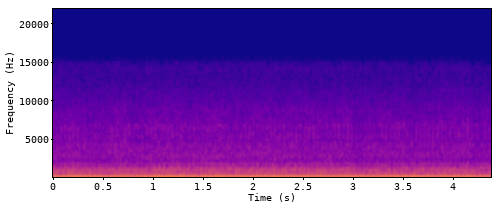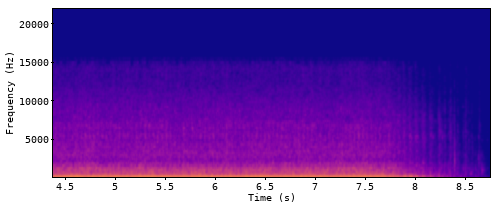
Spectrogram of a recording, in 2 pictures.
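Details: Toro Recycler 22-inch push mower, 190cc Briggs & Stratton, after carburetor cleaning with foam cleaner and a new air filter: smooth, steady drone with an even tone for about eight seconds, then a clean shutdown; engine running healthy.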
